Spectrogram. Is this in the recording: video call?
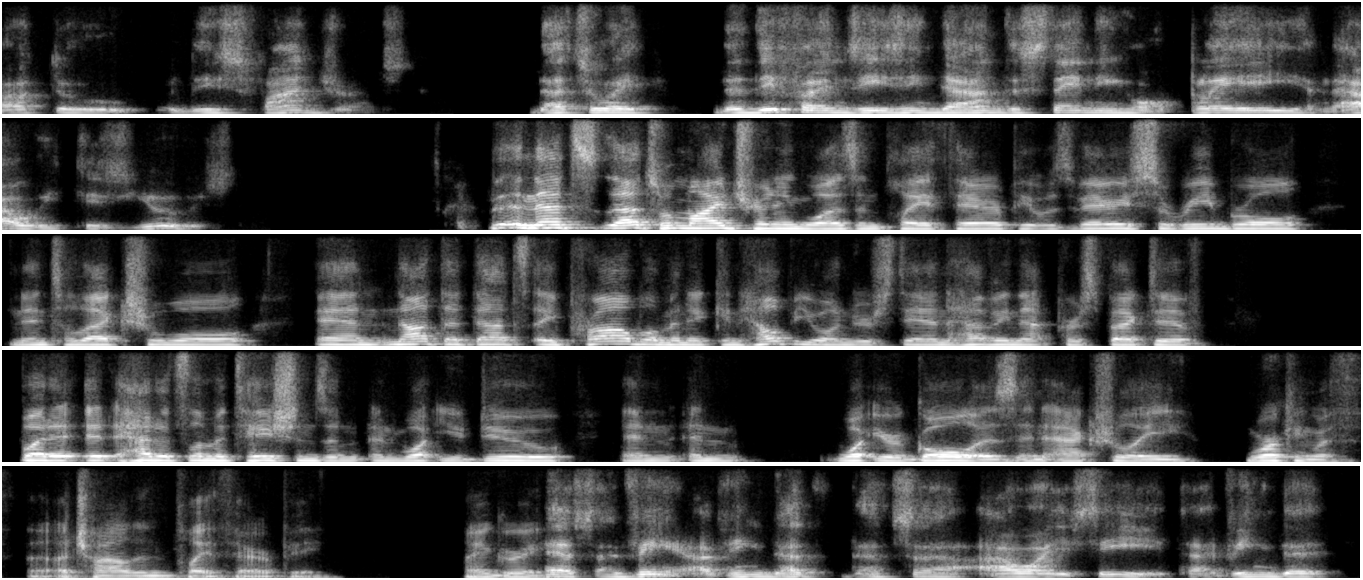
yes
